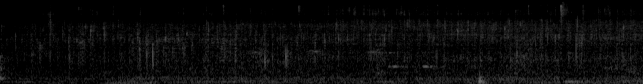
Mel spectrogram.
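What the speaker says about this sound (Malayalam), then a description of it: "ചെമ്മീൻ ഇവിടുന്ന് പൊരിഞ്ഞ് വരട്ടെ" Prawns frying in coconut oil with shallots and chillies give a steady, dense sizzle that holds at an even level throughout, with faint crackles scattered over it and no voices.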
